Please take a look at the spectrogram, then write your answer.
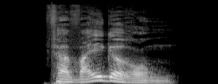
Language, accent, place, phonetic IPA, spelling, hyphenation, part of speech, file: German, Germany, Berlin, [fɛɐ̯ˈvaɪ̯ɡəʁʊŋ], Verweigerung, Ver‧wei‧ge‧rung, noun, De-Verweigerung.ogg
- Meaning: 1. refusal 2. denial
